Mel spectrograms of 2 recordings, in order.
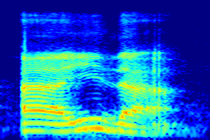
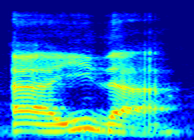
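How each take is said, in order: No difference in how they are said.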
